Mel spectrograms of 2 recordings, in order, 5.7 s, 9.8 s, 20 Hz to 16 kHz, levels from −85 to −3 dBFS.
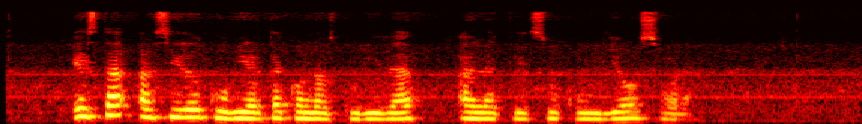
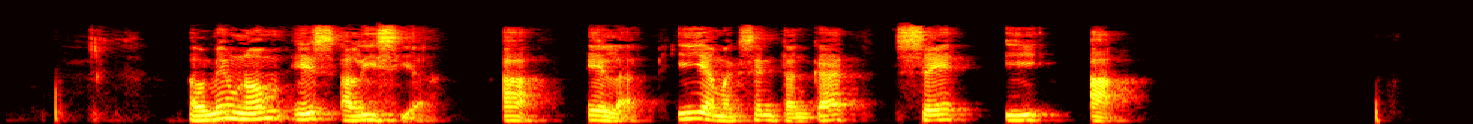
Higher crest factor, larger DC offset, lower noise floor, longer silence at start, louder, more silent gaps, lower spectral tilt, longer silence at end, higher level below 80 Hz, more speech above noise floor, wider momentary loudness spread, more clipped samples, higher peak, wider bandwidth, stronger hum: about the same, 18 dB vs 20 dB; neither; second, -52 dBFS vs -89 dBFS; second, 0.5 s vs 0.65 s; second, -21 LUFS vs -18 LUFS; neither; first, -8 dB/octave vs -4 dB/octave; first, 1.15 s vs 0.6 s; about the same, -62 dBFS vs -58 dBFS; second, 31 dB vs 71 dB; second, 10 LU vs 19 LU; neither; about the same, -4 dBFS vs -2 dBFS; first, 11.5 kHz vs 8 kHz; neither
